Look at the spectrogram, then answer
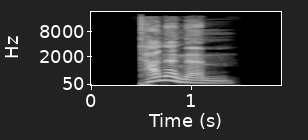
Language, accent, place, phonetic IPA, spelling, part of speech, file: German, Germany, Berlin, [ˈtanənəm], tannenem, adjective, De-tannenem.ogg
- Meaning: strong dative masculine/neuter singular of tannen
